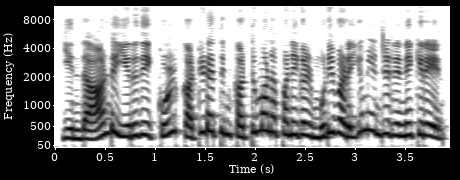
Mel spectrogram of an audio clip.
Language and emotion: Tamil, happy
